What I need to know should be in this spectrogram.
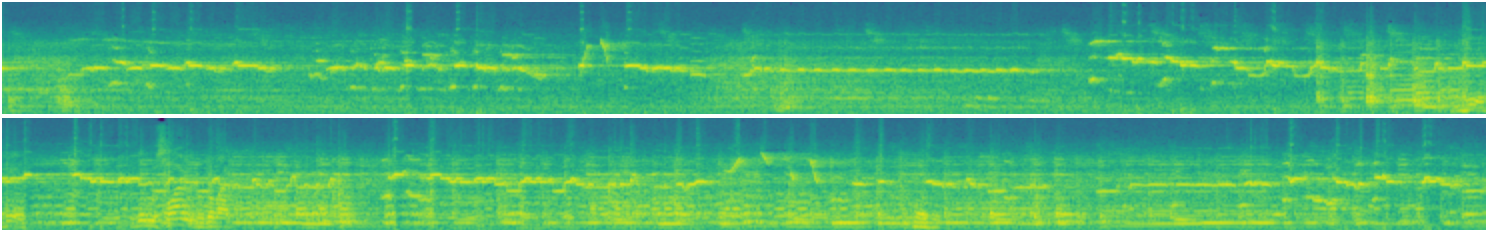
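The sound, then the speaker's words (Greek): A person whistles a flowing melody by mouth, clear, with sustained notes and quick ornamented runs over a soft accompanying instrumental background, continuing steadily for the whole stretch. “Τώρα αυτή είναι με τμίτ, θα παίζει με το στόμα να σφυρίζει.”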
